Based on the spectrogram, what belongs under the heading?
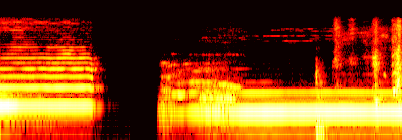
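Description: A dog named Diamond howls in long, sustained tones like singing, breaking off briefly before starting again in a steady, wavering howl, fairly loud.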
